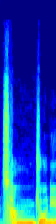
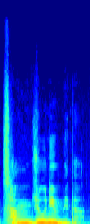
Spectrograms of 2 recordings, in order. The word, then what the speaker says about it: 상준: 요게 존자인데, 높이를 존경한다 할 때 존자인데, 술잔을 말할 때는 발음을 준이라고 읽어야 돼요. 예, 그래서 이게 상존이 아니고 상준입니다.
